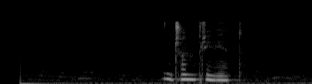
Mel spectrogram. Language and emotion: Russian, sad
